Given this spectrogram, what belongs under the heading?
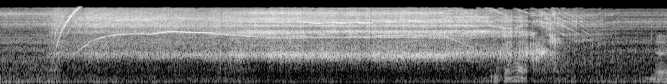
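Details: High-pitched whine of a high-speed dental drill rising, holding steady, then spinning down, during crown abutment preparation using a gingival protector.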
